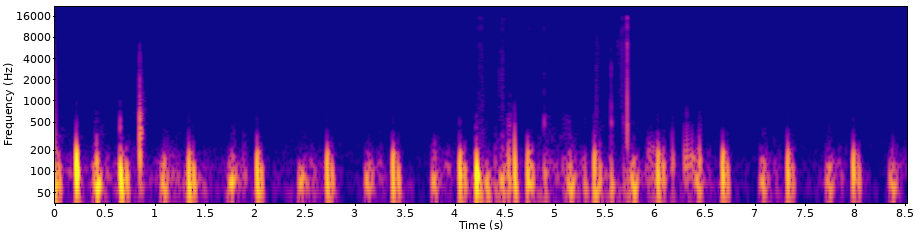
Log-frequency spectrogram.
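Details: Quick, soft low heartbeat thumps with some rustling, recorded while running in a bathroom; fast heart rate during exercise.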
